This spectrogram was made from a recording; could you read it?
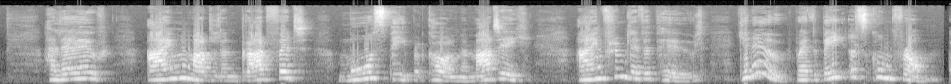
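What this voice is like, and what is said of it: Inconsistent put-on Scouse accent. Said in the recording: “this is a lady from Australia ... this is her Scouse accent ... That's like three different accents already ... Newcastle, Barnsley”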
